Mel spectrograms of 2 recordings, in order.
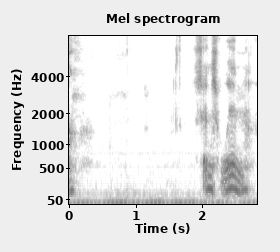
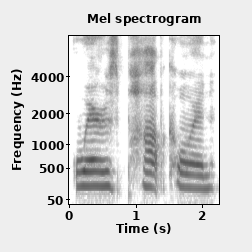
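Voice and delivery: slow drawn-out punchline; 2 semitones higher, 5 dB louder, much slower than usual. Acted.

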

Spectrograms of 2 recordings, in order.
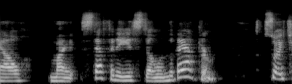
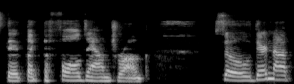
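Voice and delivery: usual speaking voice

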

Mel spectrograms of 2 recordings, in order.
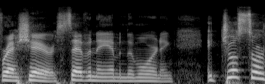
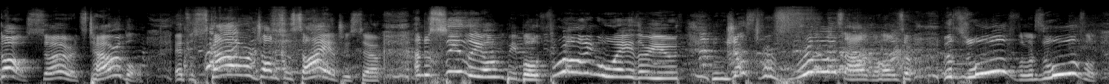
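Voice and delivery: high, drawn-out, hammed-up lament; mock outrage; 9 semitones higher than usual. Drunk passenger deploring drink to the driver, melodramatically. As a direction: overdo the horror like a drunk feigning sobriety.

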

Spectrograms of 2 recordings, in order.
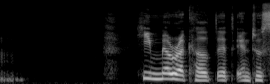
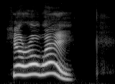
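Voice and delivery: much higher, louder character voice; high-pitched, gently meant greeting; Aziraphale; 13 semitones higher, 6 dB louder than usual. A narrator's reading. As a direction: pitch it well up, as a different person. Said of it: "Aziraphale's soft voice sounded behind him".

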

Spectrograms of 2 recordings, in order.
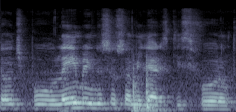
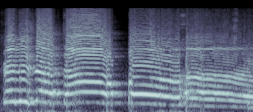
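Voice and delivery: shouting; 11 semitones higher, 4 dB louder, much slower than usual. Pretend. Shouted joke greeting.

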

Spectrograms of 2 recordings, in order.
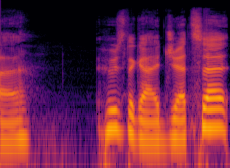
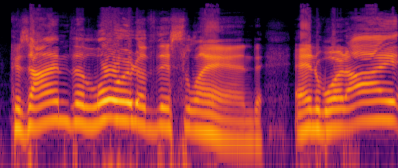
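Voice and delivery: pompous landlord; 7 semitones higher, 3 dB louder, slower than usual. Retold or imitated. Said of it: "And he goes".

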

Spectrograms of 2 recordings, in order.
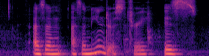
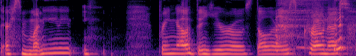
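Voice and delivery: laughing, louder with each currency; 6 dB louder than usual. Real, not acted. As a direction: giggle through the list. Joking about money in UX.

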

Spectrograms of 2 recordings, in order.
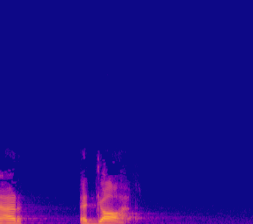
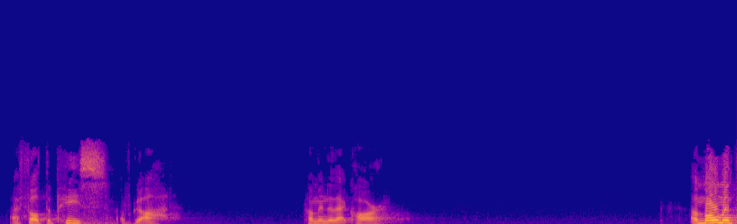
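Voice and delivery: hushed peace. Real, not acted. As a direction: let the voice settle into calm. Describes God's peace arriving.

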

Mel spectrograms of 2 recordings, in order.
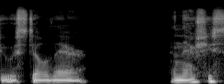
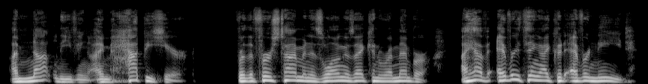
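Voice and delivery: higher, insistent and heated; 7 semitones higher than usual. A narrator's reading. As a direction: refuse to leave, voice climbing. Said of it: "he fumed".

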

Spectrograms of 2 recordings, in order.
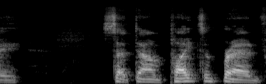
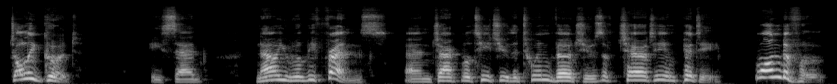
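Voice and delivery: higher, grand aristocrat voice; pompous lord; 6 semitones higher, 4 dB louder than usual. Acted. Lord Ironwood greeting Jack, pompous and grand. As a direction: puff yourself up like a self-satisfied lord.

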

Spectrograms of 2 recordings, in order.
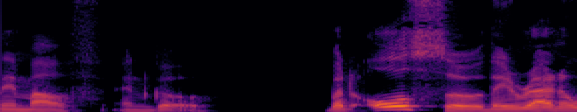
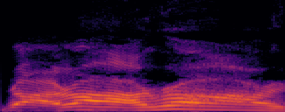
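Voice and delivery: put-on kid roaring; 7 semitones higher, 10 dB louder, much slower than usual. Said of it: "Charlie is busy going".

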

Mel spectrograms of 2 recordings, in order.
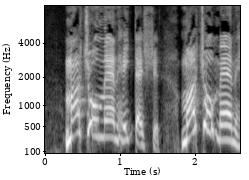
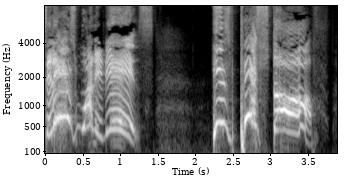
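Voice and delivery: mock angry shout; 9 semitones higher, slower than usual. Ranting about angry Chris Pratt.

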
